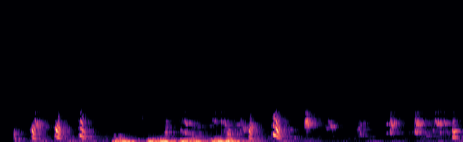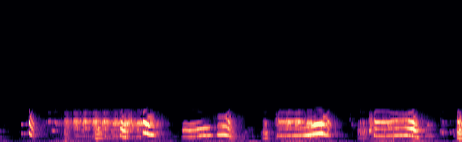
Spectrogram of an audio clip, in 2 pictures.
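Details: Pet Indian ringneck parrot vocalising indoors: soft clicks and chatter, a low grumbling stretch, then louder whistled and squawky notes, some with wavering, bending pitch, against a faint low hum.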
